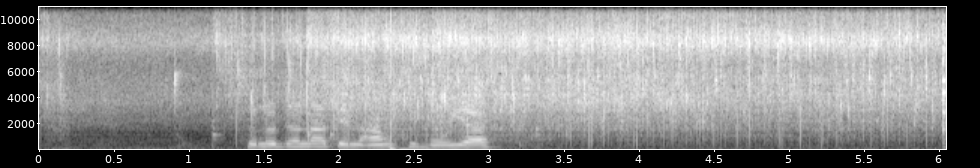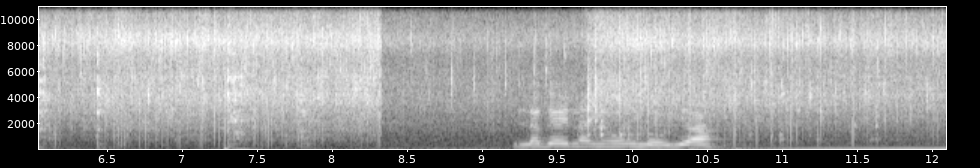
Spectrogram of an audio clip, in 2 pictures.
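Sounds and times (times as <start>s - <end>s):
garlic and onion sizzling in wok: 0.0s - 12.0s
metal spatula stirring: 7.3s - 8.0s.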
